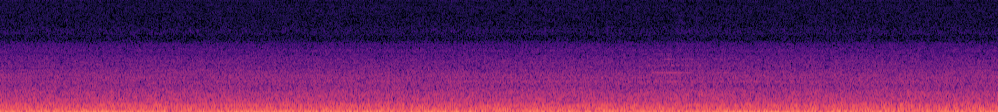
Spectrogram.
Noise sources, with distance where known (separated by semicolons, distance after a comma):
background noise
